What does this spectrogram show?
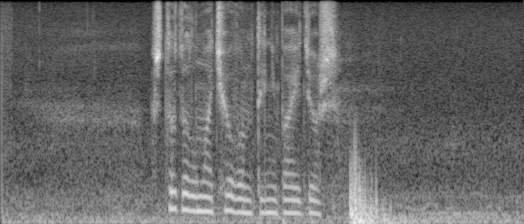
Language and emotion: Russian, neutral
